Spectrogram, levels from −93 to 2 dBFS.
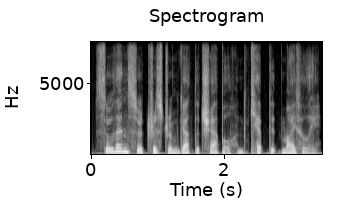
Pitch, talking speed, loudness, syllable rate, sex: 145 Hz, 190 wpm, -16 LUFS, 4.5 syllables/s, male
